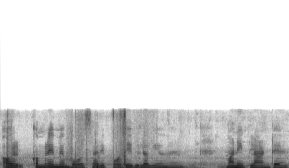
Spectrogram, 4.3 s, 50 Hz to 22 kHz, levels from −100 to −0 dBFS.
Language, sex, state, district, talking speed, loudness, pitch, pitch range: Hindi, female, Haryana, Jhajjar, 180 wpm, -19 LUFS, 215 Hz, 205-225 Hz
